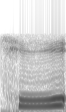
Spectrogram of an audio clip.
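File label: "cyu5", Cantonese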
